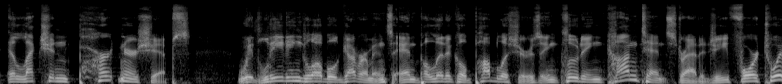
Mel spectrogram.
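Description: A call bitrate drop runs from 1.87 to 4.25 s, ending just before "publishers including content". The sound points to the encoder falling from around 48 kbps to roughly 13 kbps for about a second, coding coarsely and trimming high frequencies, so the speech turns rough and muffled until recovery.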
